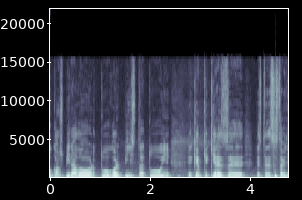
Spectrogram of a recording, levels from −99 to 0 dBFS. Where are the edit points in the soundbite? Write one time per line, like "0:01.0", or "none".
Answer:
none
